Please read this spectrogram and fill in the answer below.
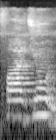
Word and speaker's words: fortune: लिखा क्या गया है, फॉर्च्यून। देखिए यहाँ टी आया, टी के बाद यू आया, तो उसको हमने च पढ़ा।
